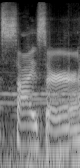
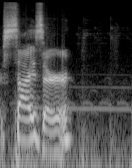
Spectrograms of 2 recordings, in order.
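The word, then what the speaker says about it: Scizor: Pronounce it like scissor. Make the second half of like scissor. I've always said Sizor.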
